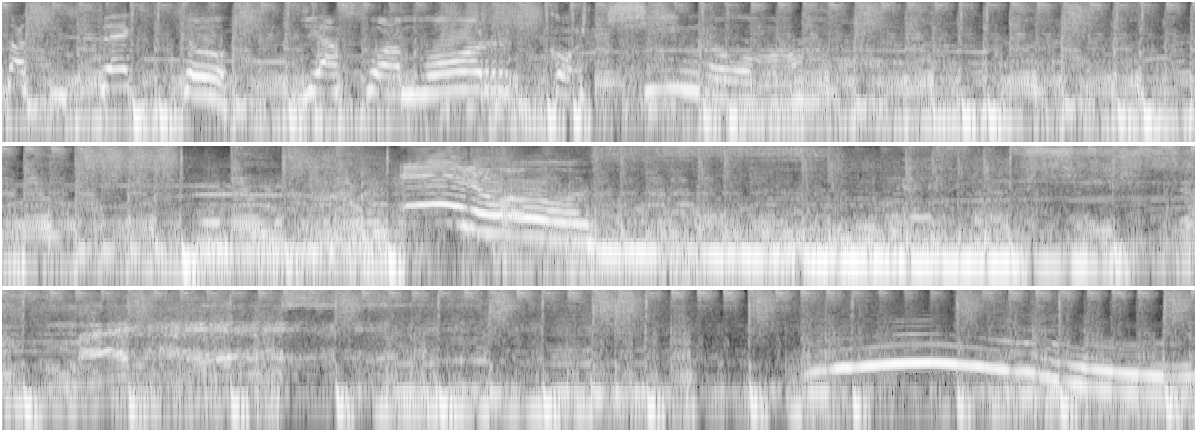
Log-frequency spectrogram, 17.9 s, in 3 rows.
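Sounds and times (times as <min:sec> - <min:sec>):
crowd noise: 0:00.0 - 0:14.6
loud busy music: 0:00.0 - 0:17.8
speech: 0:00.1 - 0:05.0, 0:07.0 - 0:09.1, 0:11.9 - 0:13.6, 0:16.0 - 0:17.8
person imitating a cat with a long wavering meow: 0:15.9 - 0:17.8.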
